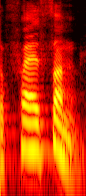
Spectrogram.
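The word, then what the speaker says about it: fashion: आई ओ एन आया तो उसका उच्चारण सन यहां पे सन के रूप में यहां पे करेंगे। फैशन और कहीं-कहीं क्या के रूप में करना है दोस्तों?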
